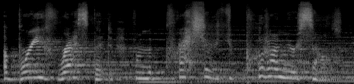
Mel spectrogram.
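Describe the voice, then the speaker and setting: A soft earnest game heroine, slow and pleading, big echoey reverb, music behind. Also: female voice, high voice. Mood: pleading, impassioned. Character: gentle suppressed emotional self of a swordswoman, pleading and earnest. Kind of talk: video game voice acting.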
